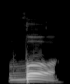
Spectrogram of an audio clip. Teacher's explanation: sya ja ya kemudian di baris kelima ada huruf doad yaitu tepi lidah diletakkan di gigi Graham boleh yang kiri boleh yang kanan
